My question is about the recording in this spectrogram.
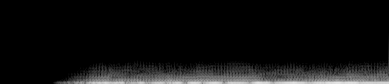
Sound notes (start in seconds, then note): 0.7 eerie whooshing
